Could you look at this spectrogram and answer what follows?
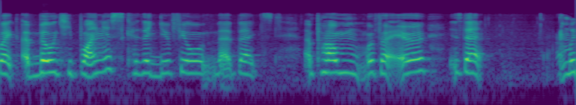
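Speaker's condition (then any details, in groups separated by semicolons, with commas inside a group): Cerebral palsy; quadriplegic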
